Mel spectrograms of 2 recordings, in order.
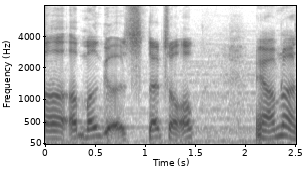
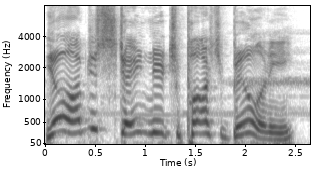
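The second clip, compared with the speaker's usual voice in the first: pitched-up voice with vindictive, accusing edge; 8 semitones higher than usual. Showing how Dio backpedals on an accusation: imitating Dio, vindictive and accusing. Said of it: "he adds so much more vindictiveness to it".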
